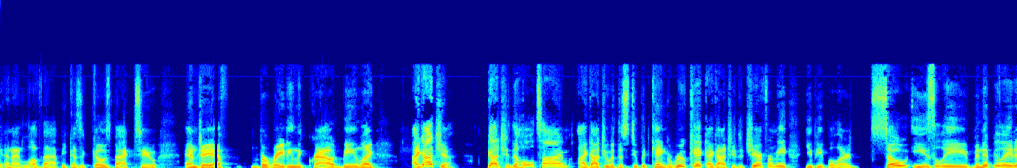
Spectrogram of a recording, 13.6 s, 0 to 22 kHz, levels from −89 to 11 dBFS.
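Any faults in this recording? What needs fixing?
Two digital broadcast dropouts: 2.86 to 2.91 s, just before "berating the crowd being", and 6.38 to 6.51 s, between "like I got you" and "you the whole time". The receiver lost frames and muted with a 3 ms fade, dropping about 48 and 120 ms of speech. Better reception, like a well-placed antenna, would prevent it.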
